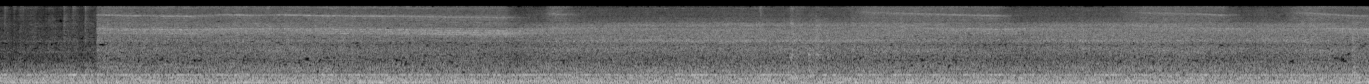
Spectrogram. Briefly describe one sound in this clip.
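A cutting torch hisses loudly and steadily.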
